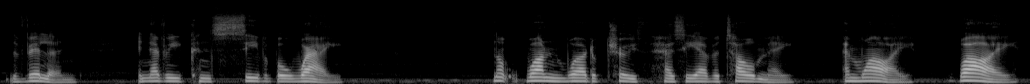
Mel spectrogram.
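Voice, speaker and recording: A man's voice: mid-range voice, voice pushed up. A man reading aloud, voicing a desperate, betrayed Victorian woman with raised, pleading outbursts.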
